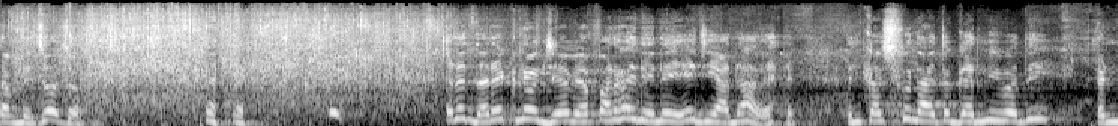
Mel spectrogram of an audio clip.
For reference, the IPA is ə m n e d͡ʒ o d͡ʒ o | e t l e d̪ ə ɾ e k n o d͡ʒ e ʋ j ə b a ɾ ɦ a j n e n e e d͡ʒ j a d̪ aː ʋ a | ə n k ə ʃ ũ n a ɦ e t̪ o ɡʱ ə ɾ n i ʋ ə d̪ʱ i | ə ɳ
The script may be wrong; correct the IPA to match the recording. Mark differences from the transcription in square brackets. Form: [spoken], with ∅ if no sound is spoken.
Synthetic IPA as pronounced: ə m n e d͡ʒ o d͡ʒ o | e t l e d̪ ə ɾ e k n o d͡ʒ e ʋ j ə [p] a ɾ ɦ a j n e n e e d͡ʒ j a d̪ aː ʋ [e] | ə n k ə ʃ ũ n a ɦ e t̪ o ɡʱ ə ɾ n i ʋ ə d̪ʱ i | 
